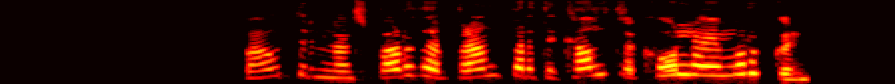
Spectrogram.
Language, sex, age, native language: Icelandic, female, 20-29, Icelandic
